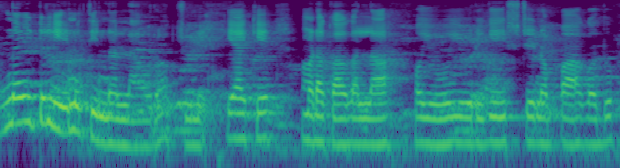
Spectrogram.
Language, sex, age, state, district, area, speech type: Kannada, female, 45-60, Karnataka, Hassan, urban, spontaneous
